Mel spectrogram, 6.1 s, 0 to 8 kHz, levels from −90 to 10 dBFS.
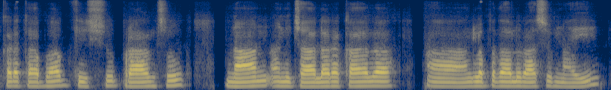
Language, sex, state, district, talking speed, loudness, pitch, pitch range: Telugu, male, Telangana, Hyderabad, 100 wpm, -17 LUFS, 145 Hz, 140-150 Hz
